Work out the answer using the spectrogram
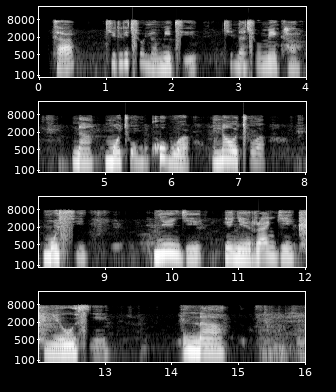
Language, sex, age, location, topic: Swahili, female, 18-24, Kisumu, health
